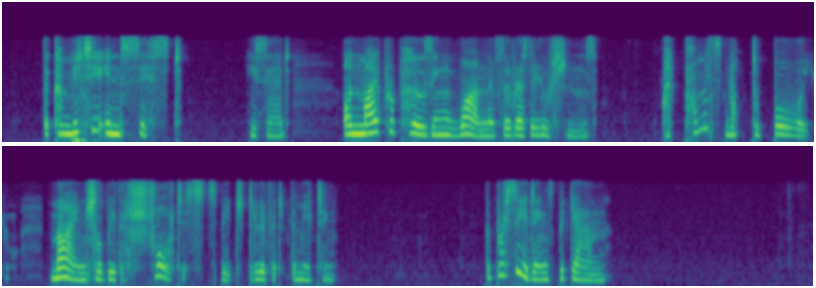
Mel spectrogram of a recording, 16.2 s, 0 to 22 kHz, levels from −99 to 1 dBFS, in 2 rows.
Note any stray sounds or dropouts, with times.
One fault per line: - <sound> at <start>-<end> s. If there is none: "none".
none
